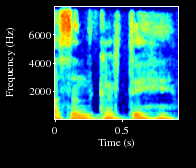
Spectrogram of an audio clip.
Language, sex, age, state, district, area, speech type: Urdu, male, 30-45, Uttar Pradesh, Lucknow, rural, spontaneous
